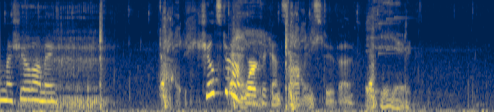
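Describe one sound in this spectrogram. A sword swishes and strikes a zombie.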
